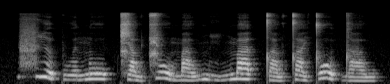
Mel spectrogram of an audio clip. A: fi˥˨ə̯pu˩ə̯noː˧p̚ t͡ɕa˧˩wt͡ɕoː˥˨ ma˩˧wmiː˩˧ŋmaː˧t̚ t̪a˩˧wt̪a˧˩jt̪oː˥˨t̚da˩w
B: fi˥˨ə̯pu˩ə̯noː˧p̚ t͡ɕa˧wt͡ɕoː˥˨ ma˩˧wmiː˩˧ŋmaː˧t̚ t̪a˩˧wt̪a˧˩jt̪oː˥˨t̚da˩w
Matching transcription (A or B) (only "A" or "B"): A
